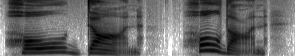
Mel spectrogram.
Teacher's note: But if you connect them, the D moves over to the O.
